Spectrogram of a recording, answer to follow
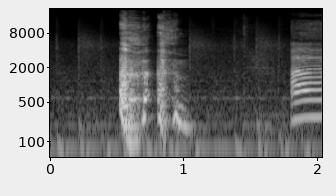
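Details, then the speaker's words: Adult with a lingering cough, feeling better but expecting it to stick around: two quick, harsh coughs in a row while talking, then a sustained tonal sound, likely music. "my cough is a little bit annoying um and you'll definitely hear it but I kind of feel like this I think it's just going to stick around for a while"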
